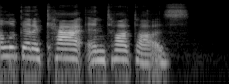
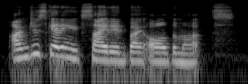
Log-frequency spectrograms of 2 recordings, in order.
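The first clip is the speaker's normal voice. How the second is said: normal talking voice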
